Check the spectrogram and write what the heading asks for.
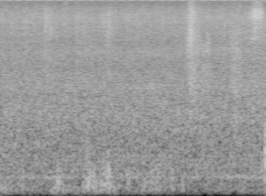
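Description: Steady outdoor background noise, like wind on the microphone or distant traffic, with a few brief scuffs about half a second in as a painter's mitt wet with gloss paint is stroked around a round metal handrail post.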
